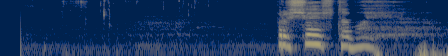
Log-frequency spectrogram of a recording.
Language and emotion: Russian, sad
